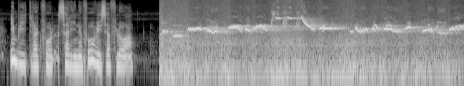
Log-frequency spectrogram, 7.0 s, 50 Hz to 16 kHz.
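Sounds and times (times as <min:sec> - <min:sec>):
speech: 0:00.2 - 0:02.1
whinchat or red-backed shrike singing scratchy warbles and high chirps: 0:02.4 - 0:06.9.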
